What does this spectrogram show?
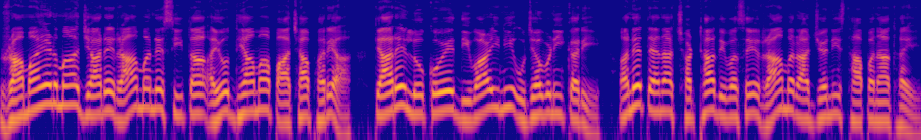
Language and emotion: Gujarati, neutral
